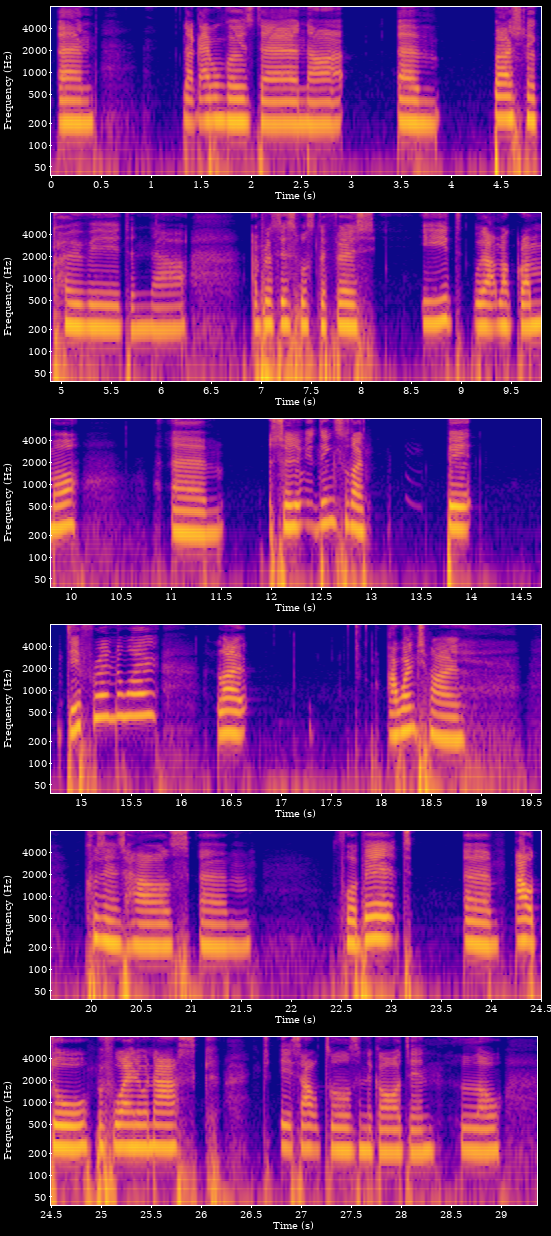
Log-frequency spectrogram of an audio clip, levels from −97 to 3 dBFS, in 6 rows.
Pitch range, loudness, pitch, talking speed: 210-245 Hz, -18 LUFS, 225 Hz, 115 wpm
